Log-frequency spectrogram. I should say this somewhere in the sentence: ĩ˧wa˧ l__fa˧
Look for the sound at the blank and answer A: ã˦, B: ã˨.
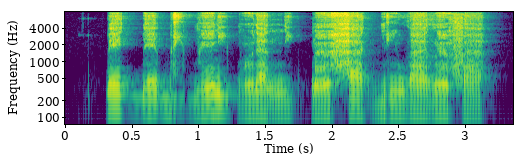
A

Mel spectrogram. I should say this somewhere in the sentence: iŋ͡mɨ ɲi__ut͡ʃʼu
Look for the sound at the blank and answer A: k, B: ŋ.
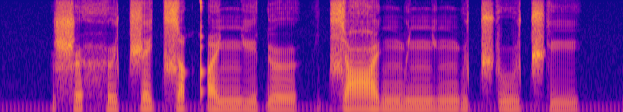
B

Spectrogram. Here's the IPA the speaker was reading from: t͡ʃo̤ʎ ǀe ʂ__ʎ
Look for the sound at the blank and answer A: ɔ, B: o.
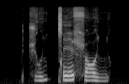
A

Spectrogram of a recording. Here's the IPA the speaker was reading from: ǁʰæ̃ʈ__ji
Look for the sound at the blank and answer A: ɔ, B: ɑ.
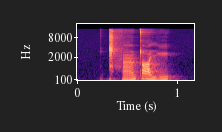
B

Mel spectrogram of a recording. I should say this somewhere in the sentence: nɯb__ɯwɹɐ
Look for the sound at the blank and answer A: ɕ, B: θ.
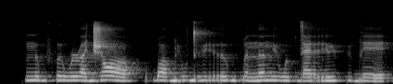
B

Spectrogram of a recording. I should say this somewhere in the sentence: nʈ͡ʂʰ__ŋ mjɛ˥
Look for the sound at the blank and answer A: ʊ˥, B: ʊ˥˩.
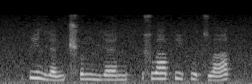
A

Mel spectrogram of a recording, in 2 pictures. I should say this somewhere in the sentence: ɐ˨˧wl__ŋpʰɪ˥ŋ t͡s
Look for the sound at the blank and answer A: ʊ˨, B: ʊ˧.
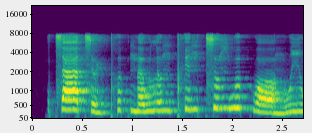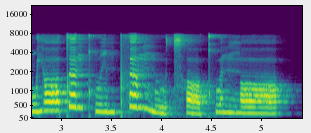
B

